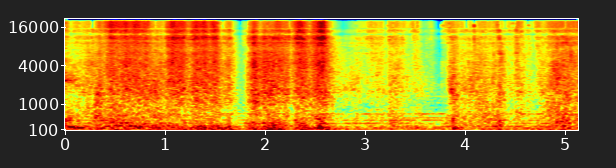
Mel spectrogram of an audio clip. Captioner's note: tent rustling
